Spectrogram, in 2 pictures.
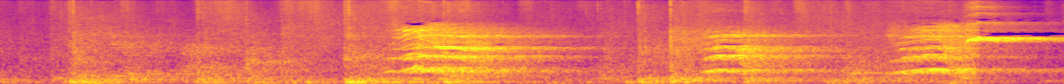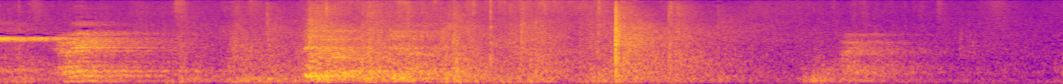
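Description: Karate sparring: bare feet thudding on foam mats, with three loud, high-pitched shouted kiai in the middle, a little over a second apart, as the fighters attack.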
